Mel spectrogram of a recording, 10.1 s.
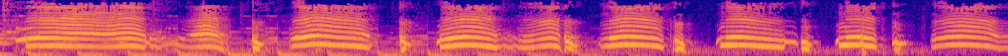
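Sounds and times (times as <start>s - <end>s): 
baby crying in Bosnia and Herzegovina: 0.1s - 10.0s.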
